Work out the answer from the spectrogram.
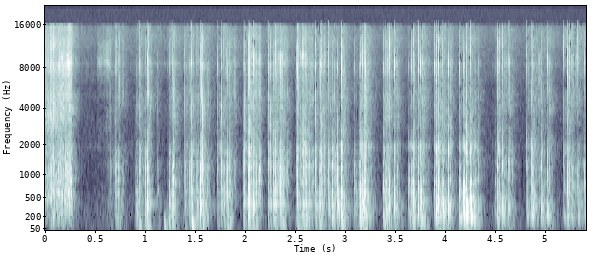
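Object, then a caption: Thin glitter-coated card sheet. Long acrylic nails scratch across a thin, solid, flat red glitter-covered card sheet. The result is a quick, uneven run of short, gritty, scratchy bursts with a bright, rasping texture, separated by brief pauses.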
